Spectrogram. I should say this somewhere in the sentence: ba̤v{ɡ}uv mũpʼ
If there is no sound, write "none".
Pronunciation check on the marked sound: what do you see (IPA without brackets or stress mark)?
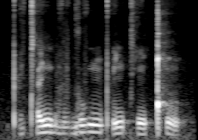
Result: ɡ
